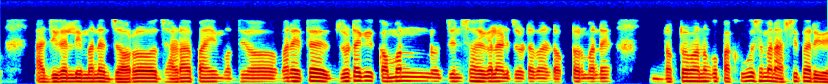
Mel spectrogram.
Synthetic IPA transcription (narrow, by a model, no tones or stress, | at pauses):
a̰d͡ʒikalimaned͡ʒɔɾɔd͡ʒʱaɽapaĩmɔd̪ʱjɔmaneːt̪ed͡ʒoʈakikɔmɔnd͡ʒinsɔɦɔjɡalaːɽ̃id͡ʒoʈapaneɖɔk̚ʈɔɾmaneɖɔk̚ʈɔɾmanɔŋkupakʰukusemaneasipaɾibe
